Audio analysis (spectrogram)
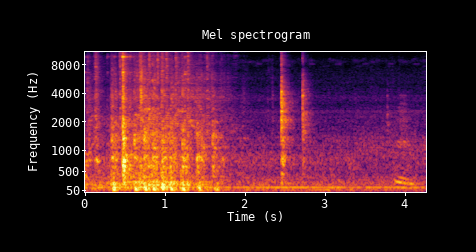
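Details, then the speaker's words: Two-stroke snowblower found with its fuel line and primer cut, run on starting fluid: uneven pops for under two seconds, then it dies; the carburetor is flooding, so it is getting fuel, and it is probably too rich. "Okay, it looked like the carburetor was flooding. It's definitely getting fuel. I got some of it out, and I'm going to try again."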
